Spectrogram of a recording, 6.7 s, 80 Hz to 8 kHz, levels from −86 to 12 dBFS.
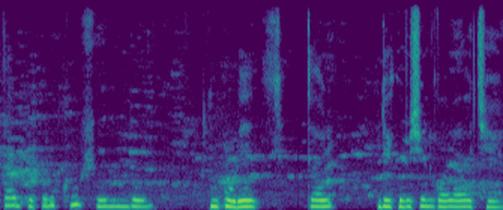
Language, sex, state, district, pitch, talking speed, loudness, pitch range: Bengali, female, West Bengal, Kolkata, 235 Hz, 80 wpm, -17 LUFS, 230-270 Hz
